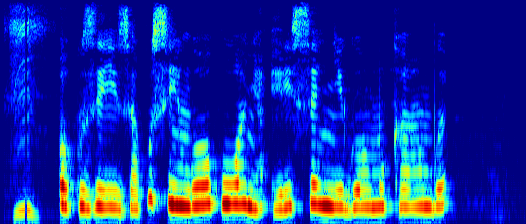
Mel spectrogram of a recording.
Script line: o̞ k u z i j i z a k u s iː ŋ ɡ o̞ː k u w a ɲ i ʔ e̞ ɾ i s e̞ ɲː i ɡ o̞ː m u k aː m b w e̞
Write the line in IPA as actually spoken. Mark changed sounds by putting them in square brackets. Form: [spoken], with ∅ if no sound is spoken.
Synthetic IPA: o̞ k u z i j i z a k u s iː ŋ ɡ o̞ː k u w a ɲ [a] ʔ e̞ ɾ i s e̞ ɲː i ɡ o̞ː m u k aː m b w e̞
